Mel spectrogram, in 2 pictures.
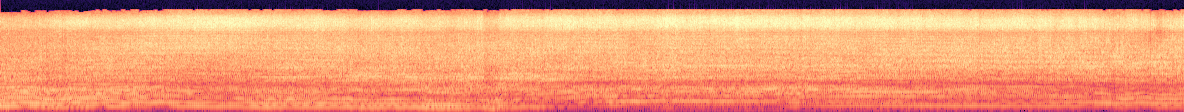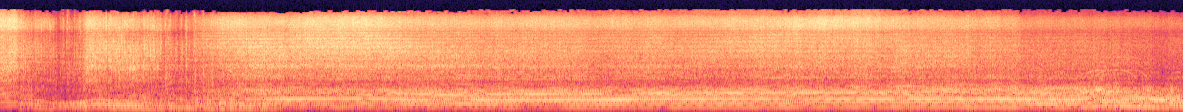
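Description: Lifted mega truck engines revving hard under load as the trucks drive through a dirt hill-and-hole course, the pitch rising and falling with the throttle. About twelve seconds in the sound briefly dips, and then a truck's engine holds a steadier, higher note.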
